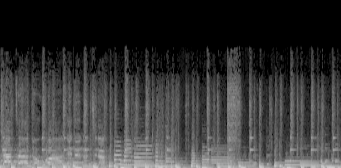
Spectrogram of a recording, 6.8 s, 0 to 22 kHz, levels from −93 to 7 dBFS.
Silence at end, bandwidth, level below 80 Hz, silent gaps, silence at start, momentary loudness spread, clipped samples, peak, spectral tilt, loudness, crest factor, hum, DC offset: 0 s; 15.5 kHz; -28 dBFS; none; 0 s; 4 LU; under 0.1%; -6 dBFS; -6 dB/octave; -21 LUFS; 14 dB; none; under 0.1%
